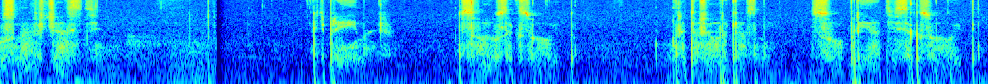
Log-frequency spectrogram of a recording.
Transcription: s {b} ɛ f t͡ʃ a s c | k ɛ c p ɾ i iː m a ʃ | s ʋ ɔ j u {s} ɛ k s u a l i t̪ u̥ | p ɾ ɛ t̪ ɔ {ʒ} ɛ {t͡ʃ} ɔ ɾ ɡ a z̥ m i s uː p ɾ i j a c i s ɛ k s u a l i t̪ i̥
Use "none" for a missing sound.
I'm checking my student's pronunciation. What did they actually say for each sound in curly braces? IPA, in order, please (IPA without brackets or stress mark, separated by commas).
m, s, ʒ, none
